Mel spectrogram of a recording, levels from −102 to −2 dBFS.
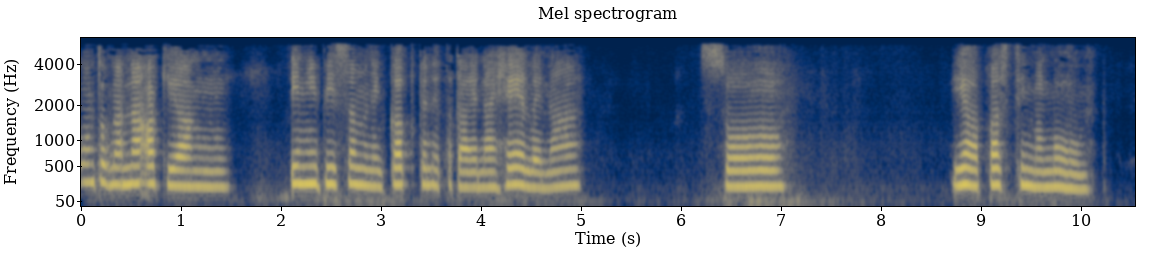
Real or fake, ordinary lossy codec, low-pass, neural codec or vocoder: fake; MP3, 32 kbps; 5.4 kHz; codec, 16 kHz, 1.1 kbps, Voila-Tokenizer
